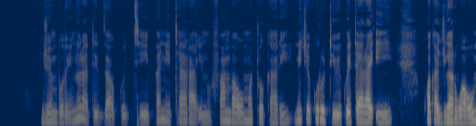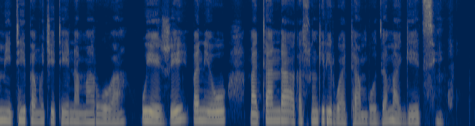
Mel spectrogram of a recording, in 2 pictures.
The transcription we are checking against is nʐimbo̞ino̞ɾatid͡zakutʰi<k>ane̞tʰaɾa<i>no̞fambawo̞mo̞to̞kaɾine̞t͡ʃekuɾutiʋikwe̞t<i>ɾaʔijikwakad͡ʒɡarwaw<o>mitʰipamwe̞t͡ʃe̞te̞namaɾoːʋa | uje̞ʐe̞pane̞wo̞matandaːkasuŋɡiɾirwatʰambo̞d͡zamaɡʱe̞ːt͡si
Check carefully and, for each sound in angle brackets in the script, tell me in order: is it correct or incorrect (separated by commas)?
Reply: incorrect, correct, incorrect, correct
